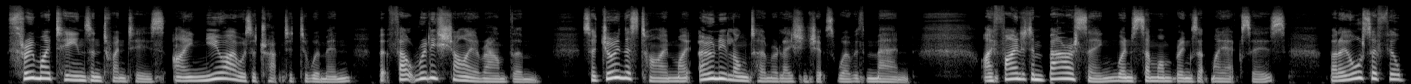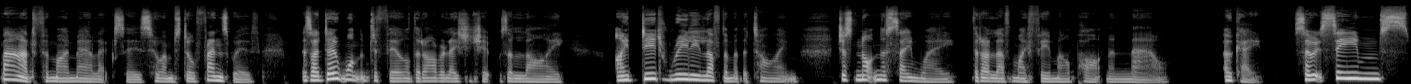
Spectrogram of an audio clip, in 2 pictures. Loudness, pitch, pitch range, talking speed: -21 LUFS, 150 Hz, 135-215 Hz, 195 wpm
